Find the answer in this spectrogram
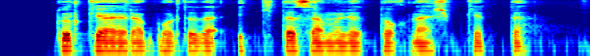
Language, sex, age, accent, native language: Uzbek, male, 18-24, Namangan, Uzbek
